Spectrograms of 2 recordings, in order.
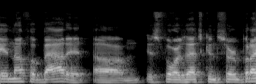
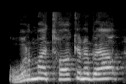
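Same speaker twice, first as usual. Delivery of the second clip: much higher and louder puzzled quote; confused self-question; 13 semitones higher, 5 dB louder than usual. Retold or imitated. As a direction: sound lost mid-sentence. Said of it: "I'd say".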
